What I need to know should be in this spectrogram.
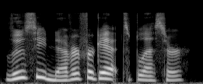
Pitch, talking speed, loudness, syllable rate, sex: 235 Hz, 150 wpm, -17 LUFS, 4.4 syllables/s, female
